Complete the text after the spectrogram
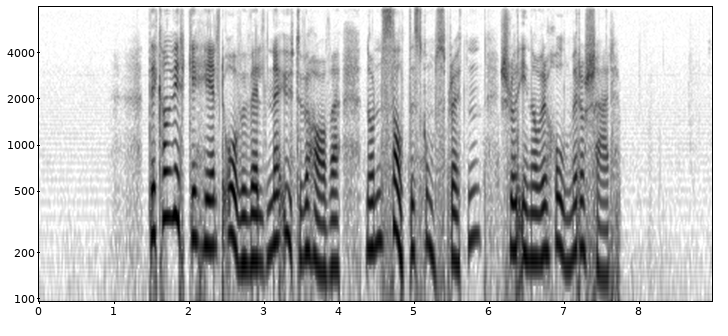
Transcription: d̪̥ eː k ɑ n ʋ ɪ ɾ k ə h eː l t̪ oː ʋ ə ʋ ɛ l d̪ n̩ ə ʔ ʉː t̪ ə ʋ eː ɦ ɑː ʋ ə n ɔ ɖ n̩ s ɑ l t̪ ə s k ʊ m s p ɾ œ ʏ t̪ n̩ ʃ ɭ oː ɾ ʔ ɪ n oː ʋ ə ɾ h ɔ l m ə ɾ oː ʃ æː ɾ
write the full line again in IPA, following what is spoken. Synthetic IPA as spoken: d̪̥ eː kʰ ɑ n ʋ ɪ ɾ k ə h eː l t̪ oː ʋ ə ʋ ɛ l d̪ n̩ ə ʔ ʉː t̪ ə ʋ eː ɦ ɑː ʋ ə n ɔ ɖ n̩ s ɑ l t̪ ə s k ʊ m s p ɾ œ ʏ t̪ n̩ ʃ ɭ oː ɾ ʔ ɪ n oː ʋ ə ɾ h ɔ l m ə ɾ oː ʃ æː ɾ

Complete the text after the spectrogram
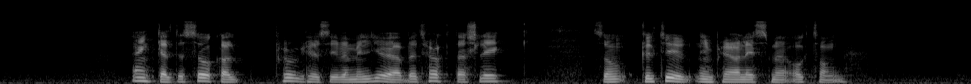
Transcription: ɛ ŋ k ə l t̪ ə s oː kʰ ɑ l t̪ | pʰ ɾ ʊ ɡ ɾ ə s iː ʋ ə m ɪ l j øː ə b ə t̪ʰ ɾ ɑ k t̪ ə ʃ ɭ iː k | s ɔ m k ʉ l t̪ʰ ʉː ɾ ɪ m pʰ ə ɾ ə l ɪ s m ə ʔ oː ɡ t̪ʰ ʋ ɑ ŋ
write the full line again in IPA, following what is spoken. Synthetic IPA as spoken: ɛ ŋ k ə l t̪ ə s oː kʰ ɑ l t̪ | pʰ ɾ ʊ ɡ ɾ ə s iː ʋ ə m ɪ l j øː ə b ə t̪ʰ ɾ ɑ k t̪ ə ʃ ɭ iː k | s ɔ m k ʉ l t̪ʰ ʉː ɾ ɪ m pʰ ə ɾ ɑ l ɪ s m ə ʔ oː ɡ t̪ʰ ʋ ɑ ŋ

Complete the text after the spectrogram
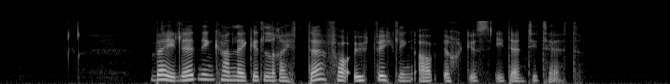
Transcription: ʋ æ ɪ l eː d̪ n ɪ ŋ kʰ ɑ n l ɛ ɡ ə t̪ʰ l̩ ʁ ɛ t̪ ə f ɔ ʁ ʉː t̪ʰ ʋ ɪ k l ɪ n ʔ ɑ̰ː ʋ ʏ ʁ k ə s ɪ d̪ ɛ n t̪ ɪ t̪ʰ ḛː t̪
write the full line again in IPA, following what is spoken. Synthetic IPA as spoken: ʋ æ ɪ l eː d̪ n ɪ ŋ kʰ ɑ n l ɛ ɡ ə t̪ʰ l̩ ʁ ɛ t̪ ə f ɔ ʁ ʉː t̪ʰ ʋ ɪ k l ɪ ŋ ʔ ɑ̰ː ʋ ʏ ʁ k ə s ɪ d̪ ɛ n t̪ ɪ t̪ʰ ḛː t̪

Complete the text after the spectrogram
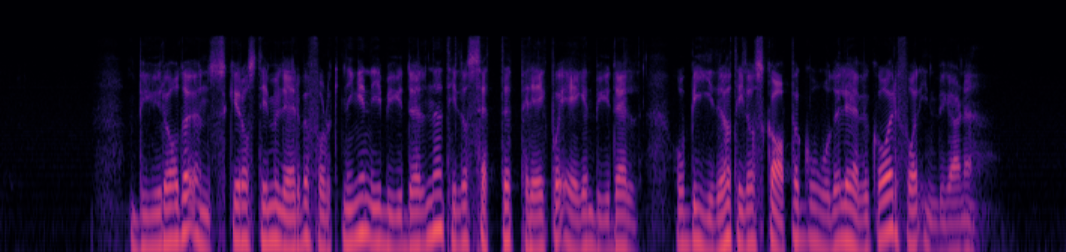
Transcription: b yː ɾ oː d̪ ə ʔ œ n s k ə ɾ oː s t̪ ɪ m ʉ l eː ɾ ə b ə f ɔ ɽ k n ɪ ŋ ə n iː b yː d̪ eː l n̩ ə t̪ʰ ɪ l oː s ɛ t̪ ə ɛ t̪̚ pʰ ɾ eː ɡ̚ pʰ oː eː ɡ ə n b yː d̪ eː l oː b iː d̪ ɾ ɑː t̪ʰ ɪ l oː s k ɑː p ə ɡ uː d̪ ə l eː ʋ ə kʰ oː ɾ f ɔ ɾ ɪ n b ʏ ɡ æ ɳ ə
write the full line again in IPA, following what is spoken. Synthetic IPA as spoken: b yː ɾ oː d̪ ə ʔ œ n s k ə ɾ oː s t̪ ɪ m ʉ l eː ɾ ə b ə f ɔ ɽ k n ɪ ŋ ə n iː b yː d̪ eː l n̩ ə t̪ʰ ɪ l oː s ɛ t̪ ə ɛ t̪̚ pʰ ɾ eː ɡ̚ pʰ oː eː ɡ ə n b yː d̪ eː l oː b iː d̪ ɾ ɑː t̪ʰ ɪ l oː s k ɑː p ə ɡ uː d̪ ə l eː ʋ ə kʰ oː ɾ f ɔ ɾ ɪ n b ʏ ɡ æ ɳ ə

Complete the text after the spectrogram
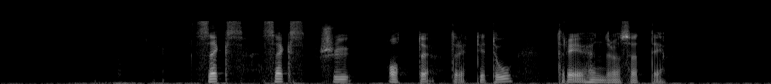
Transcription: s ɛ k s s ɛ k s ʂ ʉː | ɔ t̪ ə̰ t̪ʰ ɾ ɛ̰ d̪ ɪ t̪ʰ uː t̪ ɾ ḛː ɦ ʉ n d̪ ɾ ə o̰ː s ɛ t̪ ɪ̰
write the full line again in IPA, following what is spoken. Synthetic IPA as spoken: s ɛ k s s ɛ k s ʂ ʉː | ɔ t̪ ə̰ t̪ʰ ɾ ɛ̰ t̪ ɪ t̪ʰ uː t̪ʰ ɾ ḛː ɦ ʉ n d̪ ɾ ə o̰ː s œ t̪ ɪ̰

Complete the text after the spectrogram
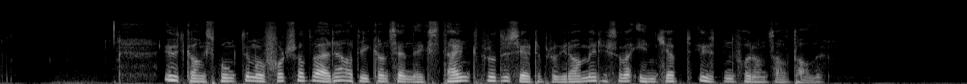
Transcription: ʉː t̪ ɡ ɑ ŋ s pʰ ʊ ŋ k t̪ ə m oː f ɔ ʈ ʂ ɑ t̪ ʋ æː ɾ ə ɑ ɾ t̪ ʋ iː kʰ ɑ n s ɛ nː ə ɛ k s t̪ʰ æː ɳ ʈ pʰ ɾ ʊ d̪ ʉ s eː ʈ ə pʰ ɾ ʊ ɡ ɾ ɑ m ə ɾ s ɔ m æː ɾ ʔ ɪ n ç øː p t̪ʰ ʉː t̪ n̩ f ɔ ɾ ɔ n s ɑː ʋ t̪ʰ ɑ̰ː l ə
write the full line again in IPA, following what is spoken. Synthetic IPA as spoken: ʉː t̪ ɡ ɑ ŋ s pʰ ʊ ŋ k t̪ ə m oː f ɔ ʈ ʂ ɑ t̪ ʋ æː ɾ ə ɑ t̪ ʋ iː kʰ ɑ n s ɛ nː ə ɛ k s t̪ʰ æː ɳ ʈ pʰ ɾ ʊ d̪ ʉ s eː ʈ ə pʰ ɾ ʊ ɡ ɾ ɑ m ə ɾ s ɔ m æː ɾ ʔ ɪ n ç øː p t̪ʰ ʉː t̪ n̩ f ɔ ɾ ɔ n s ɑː ʋ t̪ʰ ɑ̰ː l ə

